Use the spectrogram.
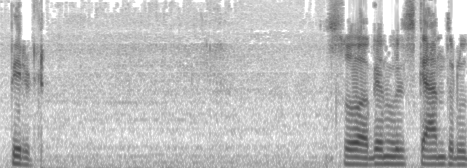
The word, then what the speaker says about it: Pirc: Now spelling is PIRC, but the pronunciation is pirt.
